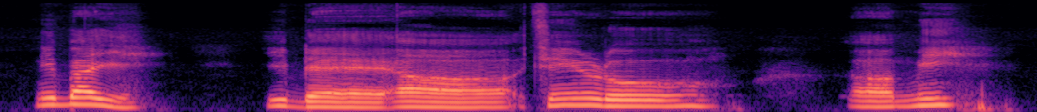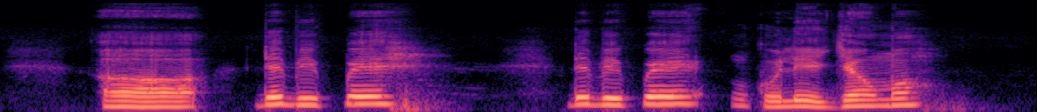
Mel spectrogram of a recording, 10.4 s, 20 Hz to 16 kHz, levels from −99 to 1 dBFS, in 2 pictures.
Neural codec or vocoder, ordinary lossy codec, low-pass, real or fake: vocoder, 48 kHz, 128 mel bands, Vocos; none; 14.4 kHz; fake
